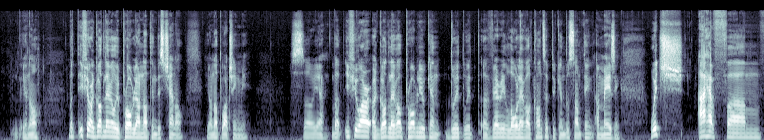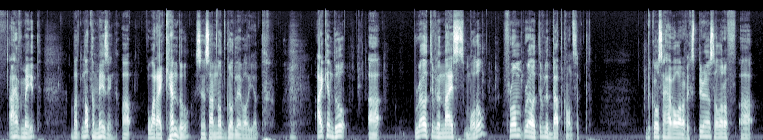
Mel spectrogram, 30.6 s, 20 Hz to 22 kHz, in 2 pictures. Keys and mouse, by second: 0.6 g, 7.1 1, 12.4 1, 14.4 alt+right click, 15.6 right click, 16.2 right click, 16.3 right click, 25.3 alt+shift+right click, 28.2 g.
